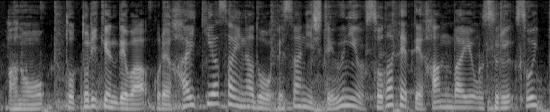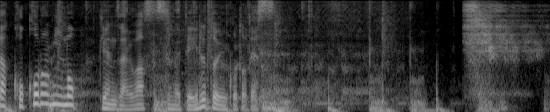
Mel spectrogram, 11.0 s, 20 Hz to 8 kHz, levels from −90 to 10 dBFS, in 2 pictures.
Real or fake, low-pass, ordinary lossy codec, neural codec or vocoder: fake; none; none; codec, 16 kHz, 4 kbps, FunCodec, trained on Chinese and English, 50 frames a second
